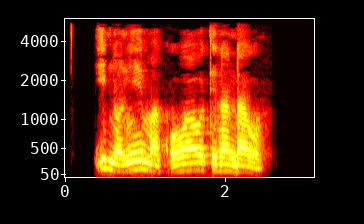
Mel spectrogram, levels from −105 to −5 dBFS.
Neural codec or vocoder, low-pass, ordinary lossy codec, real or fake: none; 5.4 kHz; AAC, 24 kbps; real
